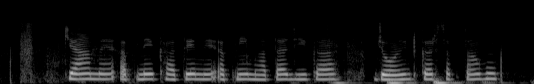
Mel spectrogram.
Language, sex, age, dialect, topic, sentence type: Hindi, female, 18-24, Hindustani Malvi Khadi Boli, banking, question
